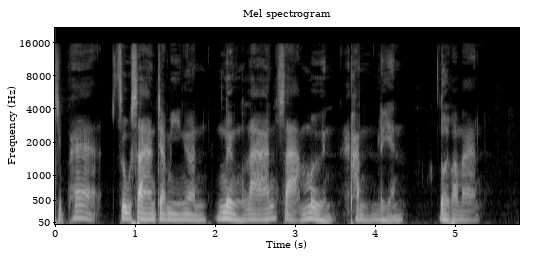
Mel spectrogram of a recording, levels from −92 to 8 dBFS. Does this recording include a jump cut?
yes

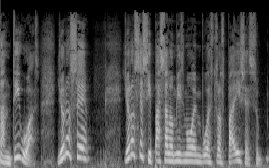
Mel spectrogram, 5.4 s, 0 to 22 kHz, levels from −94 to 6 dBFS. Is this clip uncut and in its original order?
yes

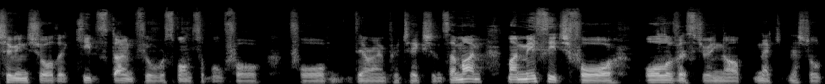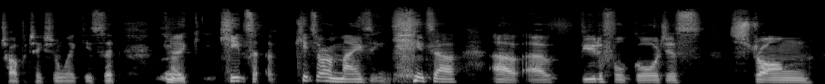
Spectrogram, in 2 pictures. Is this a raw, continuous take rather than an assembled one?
yes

